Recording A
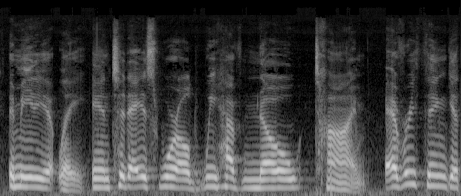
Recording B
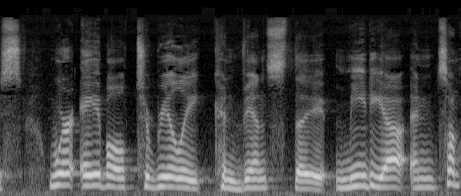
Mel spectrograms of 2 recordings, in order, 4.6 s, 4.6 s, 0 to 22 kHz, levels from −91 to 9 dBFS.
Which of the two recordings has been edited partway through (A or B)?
A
